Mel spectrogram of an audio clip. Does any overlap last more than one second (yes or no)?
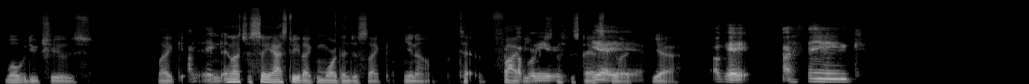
yes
